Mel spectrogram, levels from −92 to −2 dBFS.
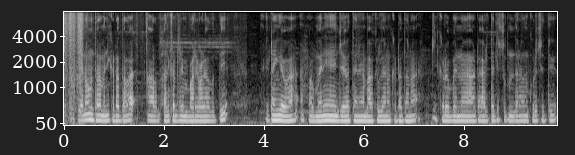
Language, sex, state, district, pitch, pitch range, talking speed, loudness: Kannada, male, Karnataka, Bijapur, 125 Hz, 125-135 Hz, 130 wpm, -24 LUFS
